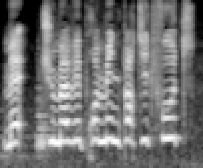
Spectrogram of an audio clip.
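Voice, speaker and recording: A woman voicing a cheeky, confident young animal boy in a French cartoon, slangy, expressive and boyish. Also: very high-pitched, a little fast, over music. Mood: puzzled.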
